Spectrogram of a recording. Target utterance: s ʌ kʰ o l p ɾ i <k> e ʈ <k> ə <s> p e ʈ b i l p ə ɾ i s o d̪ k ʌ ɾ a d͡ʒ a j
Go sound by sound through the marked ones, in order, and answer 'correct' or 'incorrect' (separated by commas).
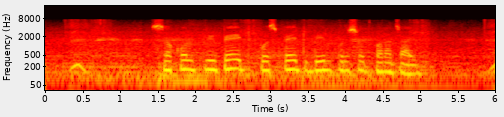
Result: incorrect, incorrect, correct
